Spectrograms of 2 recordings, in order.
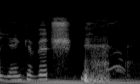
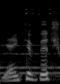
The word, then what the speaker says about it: Yankovic: had with Weird Al Yankovich that's Canon I'm not making that up oh Yankovic okay I've been saying yanovich my whole life I feel embarrassed I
